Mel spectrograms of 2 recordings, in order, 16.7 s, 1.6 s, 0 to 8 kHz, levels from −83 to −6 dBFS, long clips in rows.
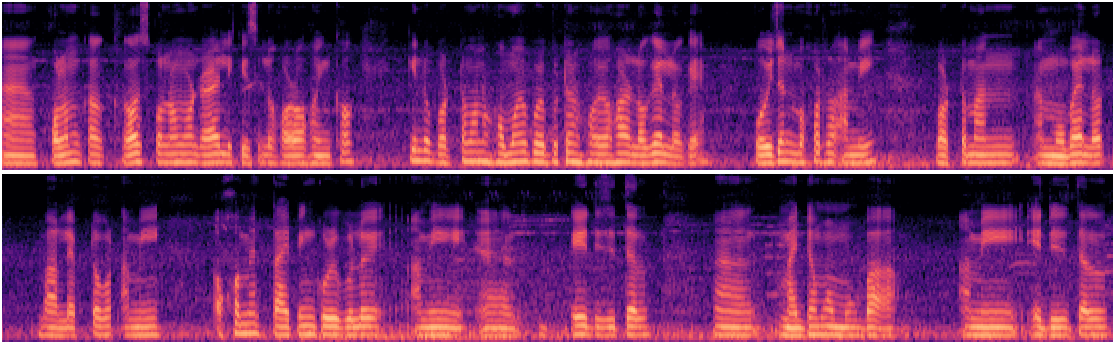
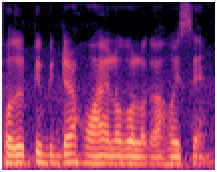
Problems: constant background noise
